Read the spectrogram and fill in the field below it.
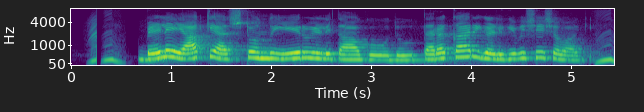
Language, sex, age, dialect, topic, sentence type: Kannada, female, 18-24, Coastal/Dakshin, agriculture, question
